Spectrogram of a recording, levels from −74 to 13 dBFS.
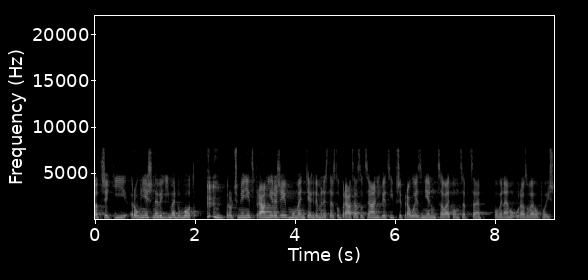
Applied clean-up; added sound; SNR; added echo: neural mask model Resemble Enhance denoiser.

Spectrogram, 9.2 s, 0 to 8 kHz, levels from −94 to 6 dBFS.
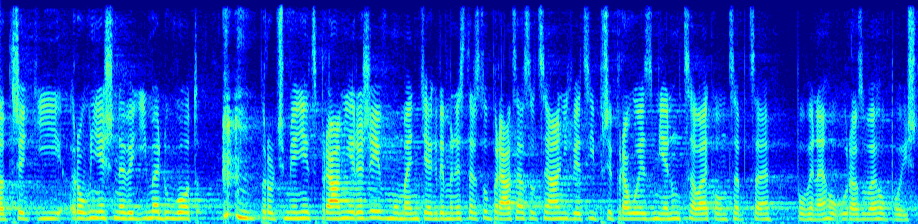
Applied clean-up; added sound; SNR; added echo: none; none; none; none.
